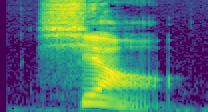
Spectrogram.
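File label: "xiao4", Mandarin Chinese; 笑; 笑う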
